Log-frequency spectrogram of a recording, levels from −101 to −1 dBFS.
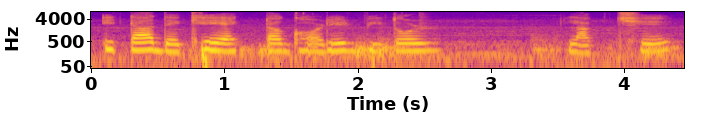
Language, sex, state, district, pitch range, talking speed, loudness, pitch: Bengali, female, Assam, Hailakandi, 210-230 Hz, 80 wpm, -16 LUFS, 215 Hz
